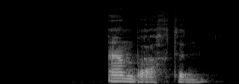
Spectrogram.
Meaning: inflection of aanbrengen: 1. plural dependent-clause past indicative 2. plural dependent-clause past subjunctive
- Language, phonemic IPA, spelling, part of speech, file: Dutch, /ˈambraxtə(n)/, aanbrachten, verb, Nl-aanbrachten.ogg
